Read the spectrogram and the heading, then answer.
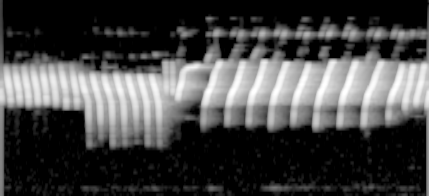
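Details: Canary song played for training young canaries: a rapid, even trill of short high notes, then a brief rising whistle and a slower series of sweeping notes repeated about four times a second.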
